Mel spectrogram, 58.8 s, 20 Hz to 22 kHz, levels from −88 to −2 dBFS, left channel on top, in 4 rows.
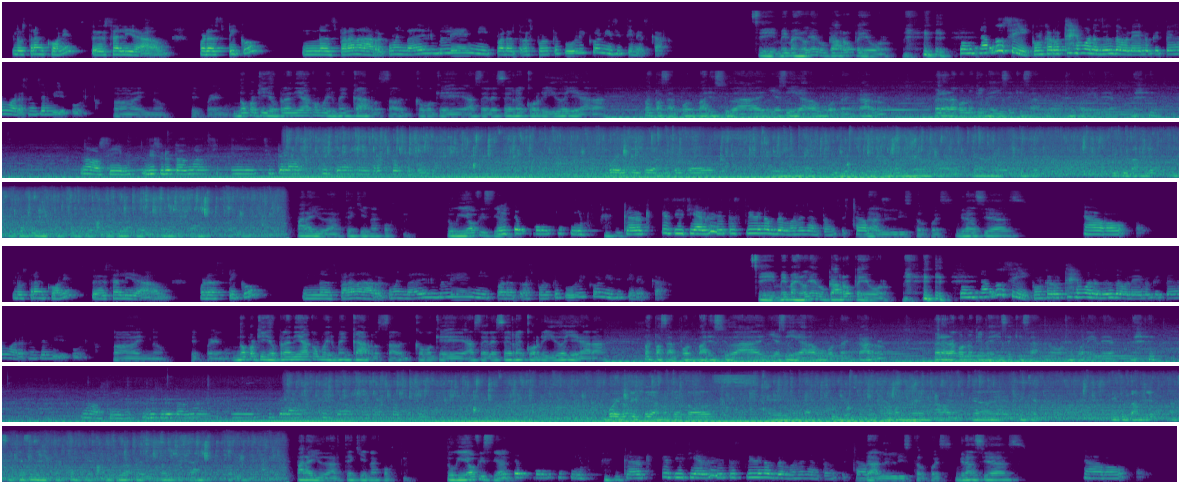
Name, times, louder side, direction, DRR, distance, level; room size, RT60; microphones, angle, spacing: voice 1, 0.1-2.1 2.5-3.3 3.7-8.3 12.0-15.8 30.4-34.9 44.4-44.5 50.3-51.5 51.9-55.1 57.7-58.4, left 6 dB, 70° left, 0.3 m, -36 dB
voice 2, 9.4-12.0 16.1-16.8 17.1-22.3 22.7-25.8 26.4-29.2 35.8-42.5 42.9-47.3 47.8-49.2 49.7-50.5 51.7-51.9 54.8-56.8, right 2 dB, 75° right, 0.6 m, -39 dB
Truck, 22.2-40.9, right 2 dB, 30° right, 0.4 m, -39 dB
sound 1, 32.9-47.7, left 2 dB, 35° left, 0.7 m, -39 dB
2.3 x 2.2 x 2.6 m
head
